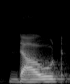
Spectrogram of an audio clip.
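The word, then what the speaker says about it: doubt: यू बी टी य बी को नहीं पढ़ना है डाउट मतलब संदे डी ई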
